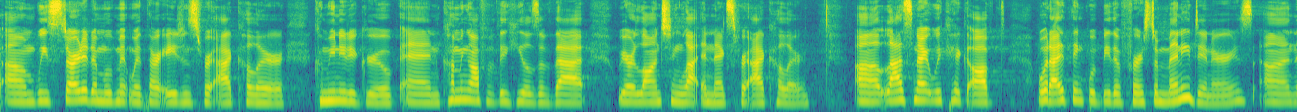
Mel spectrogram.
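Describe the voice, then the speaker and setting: A woman's voice: medium pitch, clean tone. A woman host giving an upbeat welcome speech on a conference stage. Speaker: event host. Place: large hall stage. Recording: reverberant hall.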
